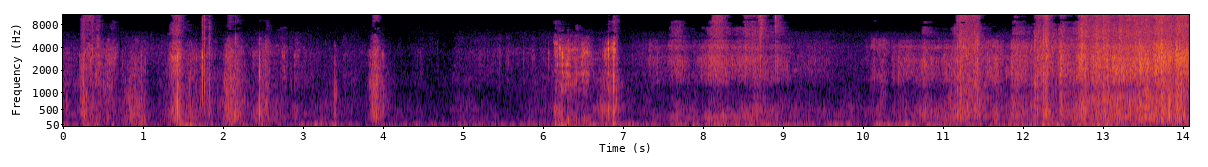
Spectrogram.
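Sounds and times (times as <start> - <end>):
footsteps crunching dry leaves: 0.0 - 3.0, 10.2 - 14.0.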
